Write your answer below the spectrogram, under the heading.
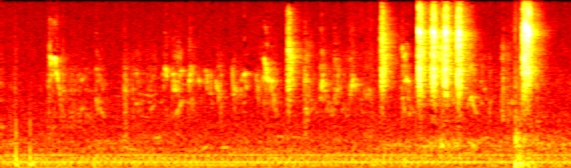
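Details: Fifteen-day-old budgerigar chick moving about and preening; soft scattered chirps build into a run of loud, harsh, buzzy bursts near the end, against a faint low hum.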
